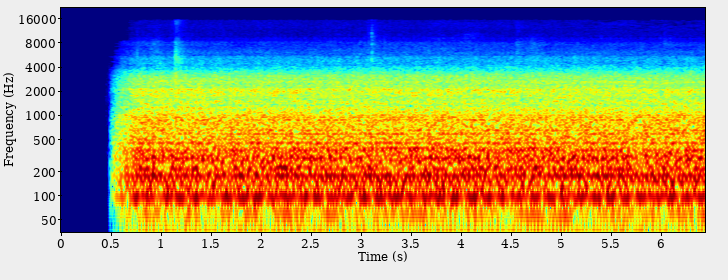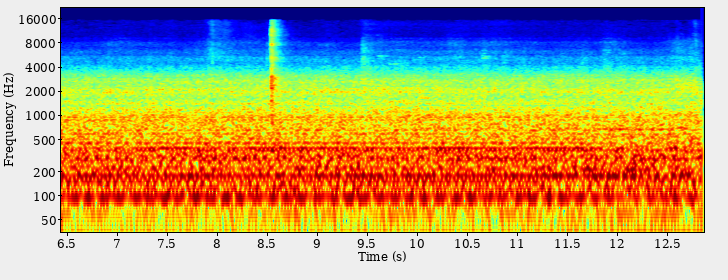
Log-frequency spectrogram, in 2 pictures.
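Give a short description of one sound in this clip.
A bus engine idles close by with a steady low rumble.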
